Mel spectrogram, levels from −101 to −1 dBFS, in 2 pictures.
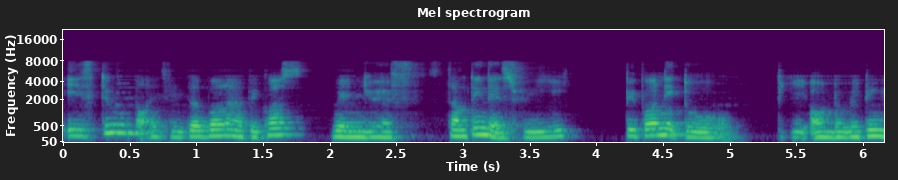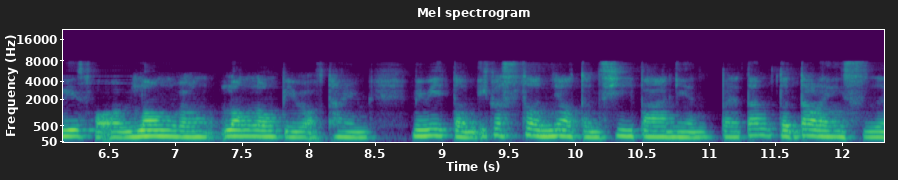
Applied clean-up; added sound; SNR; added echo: neural mask model DeepFilterNet 3.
